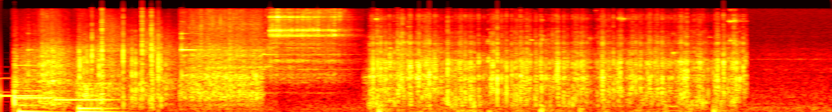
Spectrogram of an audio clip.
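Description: Intro theme music that opens on a deep bass hit and carries a rhythmic percussive beat, then cuts off abruptly shortly before the end, leaving quiet room tone.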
